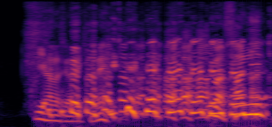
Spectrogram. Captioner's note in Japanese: 笑い; 鼻息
